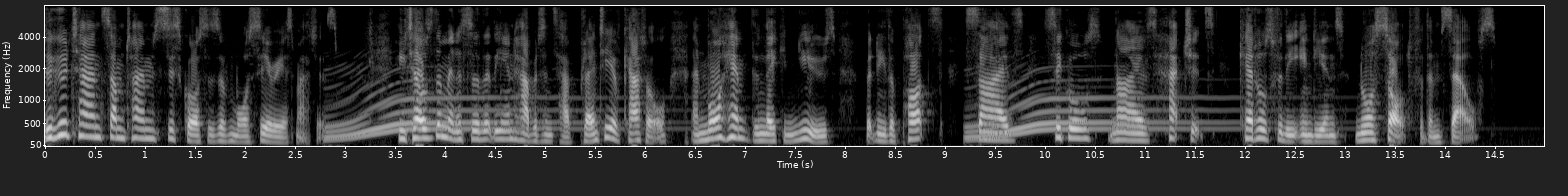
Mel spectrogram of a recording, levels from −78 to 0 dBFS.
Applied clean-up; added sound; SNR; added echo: none; Guitar; 13 dB; none.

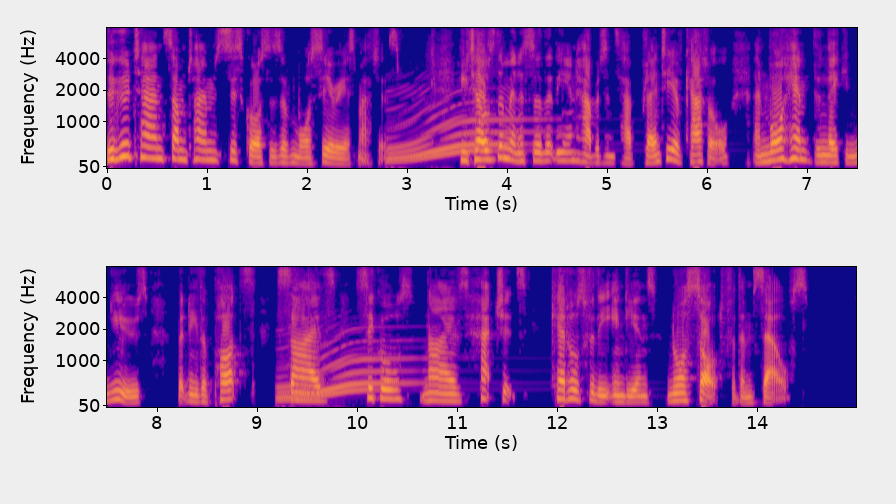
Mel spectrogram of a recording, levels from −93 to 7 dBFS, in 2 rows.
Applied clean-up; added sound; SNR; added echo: classical method spectral subtraction.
